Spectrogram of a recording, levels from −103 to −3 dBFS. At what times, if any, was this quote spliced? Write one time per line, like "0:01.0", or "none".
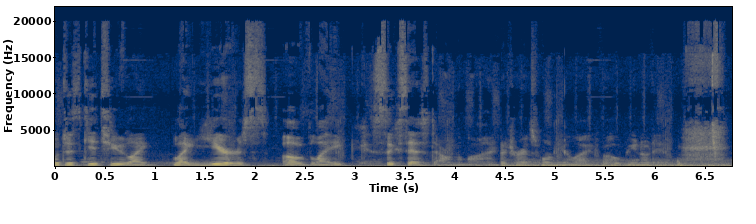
0:01.0
0:04.6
